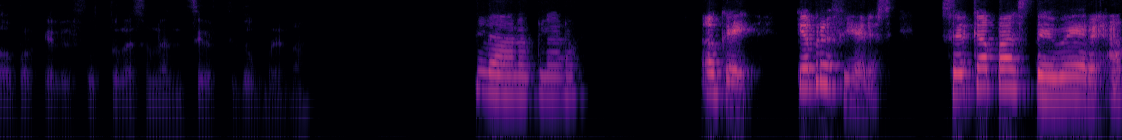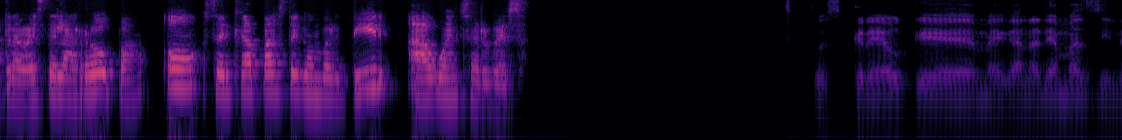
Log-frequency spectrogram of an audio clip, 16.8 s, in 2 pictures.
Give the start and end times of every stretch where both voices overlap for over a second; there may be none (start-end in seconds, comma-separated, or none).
none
